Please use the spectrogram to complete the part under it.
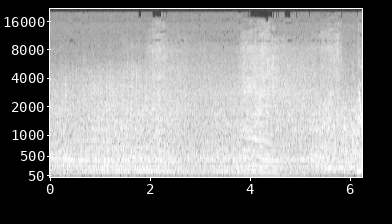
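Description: ARCA race cars on the final lap, a distant engine roar that rises and falls with pitch sweeps as cars pass, heard at a moderate level with no talk.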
